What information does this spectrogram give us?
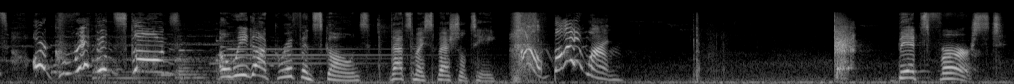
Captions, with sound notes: Or Griffon Scones! Oh, we got Griffon Scones. That's my specialty. I'll buy one! [chomp] Bits first.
